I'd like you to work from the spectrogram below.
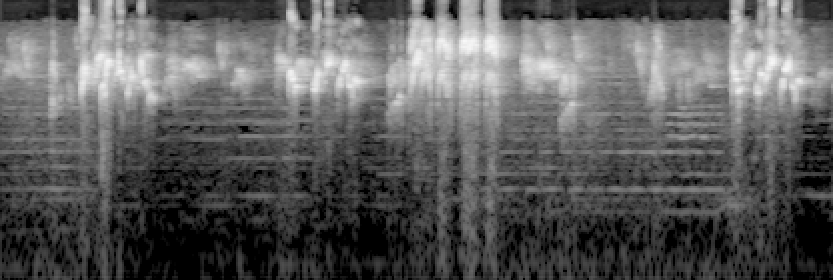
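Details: Red-whiskered bulbul duelling as a trap decoy, giving dense chattering warbles and sharp chirps in overlapping bursts, possibly more than one bird, with a faint steady low hum underneath.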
